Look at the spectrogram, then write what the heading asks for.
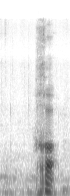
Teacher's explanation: makhrajnya ujung tenggorokan yang paling dekat dengan lidah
